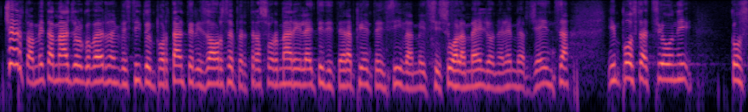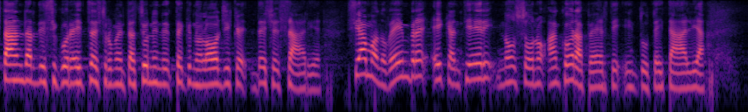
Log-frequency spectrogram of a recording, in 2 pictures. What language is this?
Italian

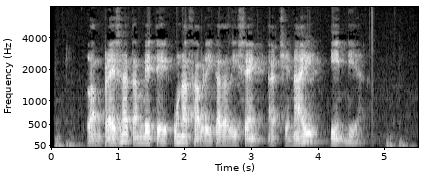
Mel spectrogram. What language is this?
Catalan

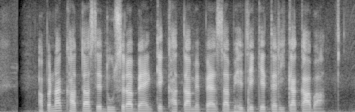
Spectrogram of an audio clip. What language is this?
Bhojpuri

